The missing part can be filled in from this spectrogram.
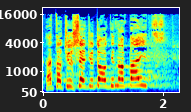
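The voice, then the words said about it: Bad French accent, Inspector Clouseau. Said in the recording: “He has a French accent. I'm going to butcher it badly”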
